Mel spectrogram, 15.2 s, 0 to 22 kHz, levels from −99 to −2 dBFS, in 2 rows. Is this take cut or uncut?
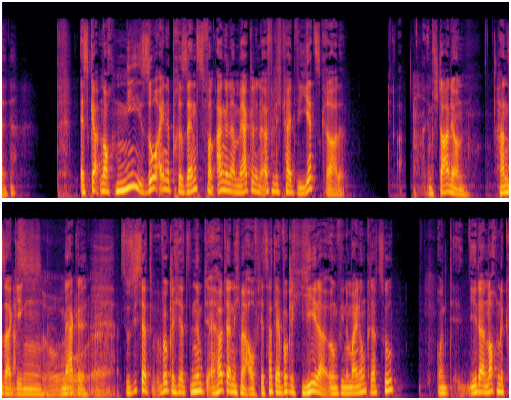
cut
